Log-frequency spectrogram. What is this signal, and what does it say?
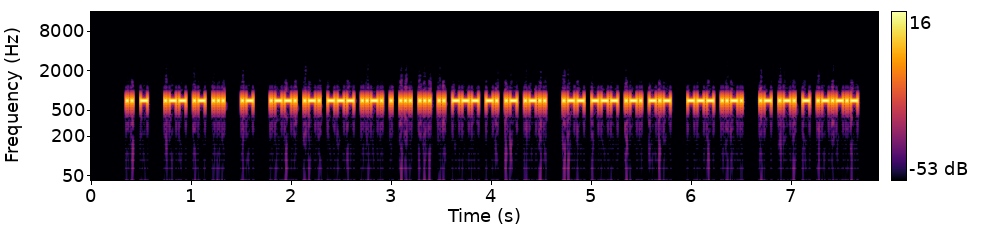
Morse code, heard as a keyed tone, about 50 wpm, 700 Hz. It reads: IT WAS A PROFESSIONAL WORK OF ART.
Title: Sentences from Top 1000 Words - Review Part 4 - 50wpm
